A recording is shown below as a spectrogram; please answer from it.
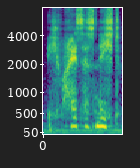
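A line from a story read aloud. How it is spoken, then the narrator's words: Whisper. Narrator (German): flüsterte Nadelbäumchen zurück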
